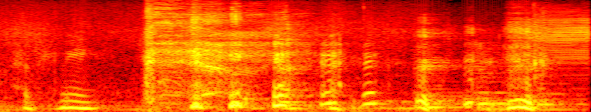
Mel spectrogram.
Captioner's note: laughter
